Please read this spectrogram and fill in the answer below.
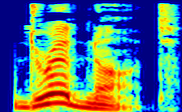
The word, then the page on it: dreadnought: British English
